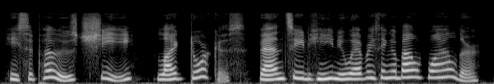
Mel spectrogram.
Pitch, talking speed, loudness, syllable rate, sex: 260 Hz, 135 wpm, -18 LUFS, 4.5 syllables/s, female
